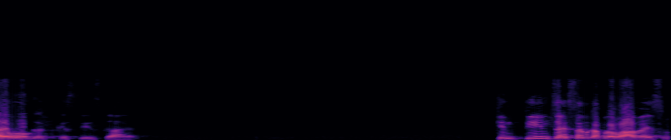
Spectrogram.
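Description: A middle-aged man speaks steadily through a microphone, pausing briefly.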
